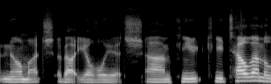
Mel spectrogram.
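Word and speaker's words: Joveljić: And then at the start of last season, he said, my last name is pronounced Joveljic.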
